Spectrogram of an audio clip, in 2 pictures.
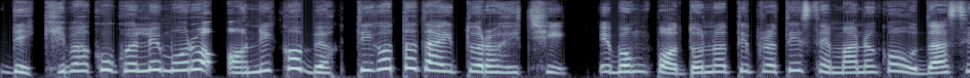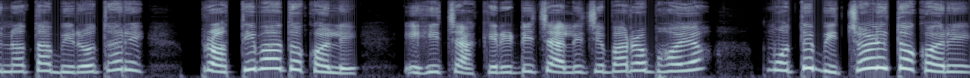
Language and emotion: Odia, fearful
